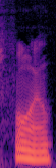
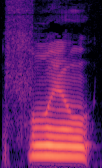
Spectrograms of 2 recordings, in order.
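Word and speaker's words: Fáil: was called Leah foil it's spelled f-a-i-l but I think it's pronounced foil it is intrinsically linked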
